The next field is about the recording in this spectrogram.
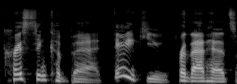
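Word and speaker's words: Cabot: You were like, "Listen, you're saying her name wrong. This is how you formally pronounce it." Okay. All right. All right. Kristen Kabette, thank you for that heads up to the viewer.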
